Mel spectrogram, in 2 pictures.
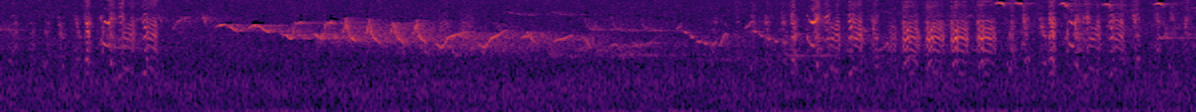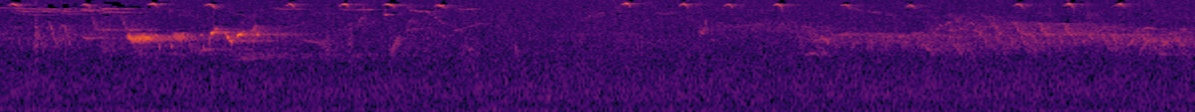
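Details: A male zebra finch (Taeniopygia guttata) on top of his nest on a sunny day, playing with straw and string, sings a quick run of nasal, buzzy notes and chattering phrases over steady background hiss.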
